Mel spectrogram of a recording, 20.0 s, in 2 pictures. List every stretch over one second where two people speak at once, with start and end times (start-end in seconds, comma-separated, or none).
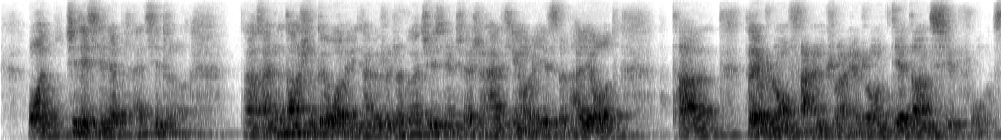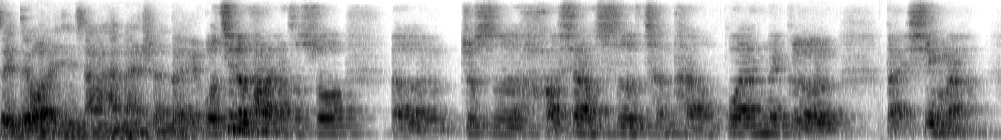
none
